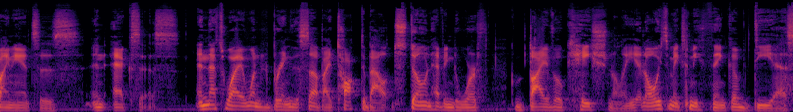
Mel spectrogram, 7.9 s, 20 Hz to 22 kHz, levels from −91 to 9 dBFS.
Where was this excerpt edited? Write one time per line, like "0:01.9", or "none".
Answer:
0:05.0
